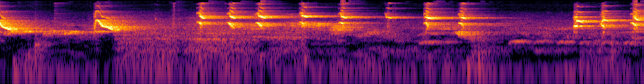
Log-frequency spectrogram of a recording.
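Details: Song of a white-rumped shama opening with two bright descending whistles, then rapid sharp high chips repeated roughly five times a second, broken by a few lower whistled notes.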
